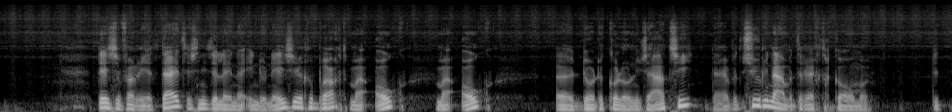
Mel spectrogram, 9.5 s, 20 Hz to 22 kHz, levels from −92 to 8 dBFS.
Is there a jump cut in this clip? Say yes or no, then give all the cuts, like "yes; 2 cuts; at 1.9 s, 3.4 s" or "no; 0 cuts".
yes; 2 cuts; at 4.4 s, 7.4 s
